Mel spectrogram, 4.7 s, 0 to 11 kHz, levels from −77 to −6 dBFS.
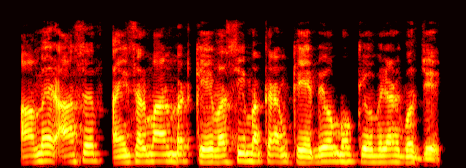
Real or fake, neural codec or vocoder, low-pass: fake; codec, 16 kHz, 4 kbps, FreqCodec, larger model; 7.2 kHz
